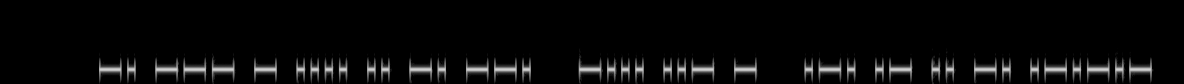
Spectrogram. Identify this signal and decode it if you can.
Morse code, heard as a keyed tone, about 17 wpm, 700 Hz. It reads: NOTHING BUT RAIN.
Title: Sentences from Top 1000 Words - Review Part 1 - 17wpm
